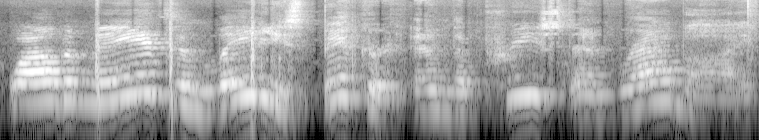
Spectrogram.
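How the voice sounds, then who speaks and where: Casting: woman storytime reader, lively intonation, slightly high voice, speaking directly to kids. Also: measured pace. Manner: addresses young listeners with questions. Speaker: author and storytime host. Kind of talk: children's picture-book read-aloud. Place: indoor room by a wood stove. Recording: roomy, distant mic, faint noise.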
